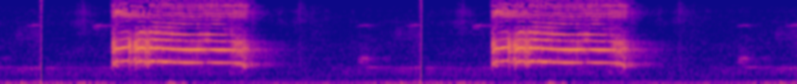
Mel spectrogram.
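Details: Two loud crows from a rooster, each about two seconds long, rich and brassy with steady harmonics, spaced roughly six seconds apart. Faint short clucks follow each crow, and a sharp click comes before each one.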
